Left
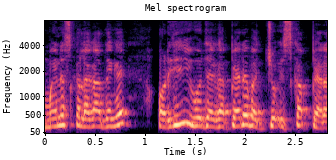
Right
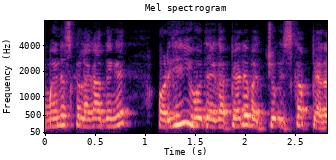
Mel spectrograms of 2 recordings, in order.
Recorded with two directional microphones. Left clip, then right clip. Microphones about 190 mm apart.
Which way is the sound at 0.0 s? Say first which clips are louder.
Left 2 dB; 35° left (ahead or behind).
